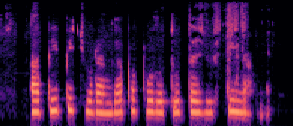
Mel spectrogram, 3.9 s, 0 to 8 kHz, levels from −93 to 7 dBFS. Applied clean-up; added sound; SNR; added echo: none; none; none; none.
